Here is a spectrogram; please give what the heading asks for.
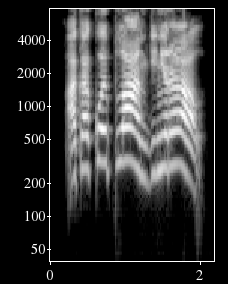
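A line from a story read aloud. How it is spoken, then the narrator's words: Attention-seeking shout. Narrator (Russian): крикнул, привлекая внимание преподавателя Лашир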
